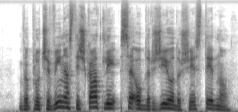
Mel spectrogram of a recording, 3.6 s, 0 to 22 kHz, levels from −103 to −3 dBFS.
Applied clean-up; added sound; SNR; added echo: none; none; none; none.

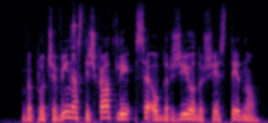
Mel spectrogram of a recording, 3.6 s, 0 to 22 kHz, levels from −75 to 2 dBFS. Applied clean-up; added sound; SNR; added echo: none; Cutlery, silverware; 20 dB; none.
